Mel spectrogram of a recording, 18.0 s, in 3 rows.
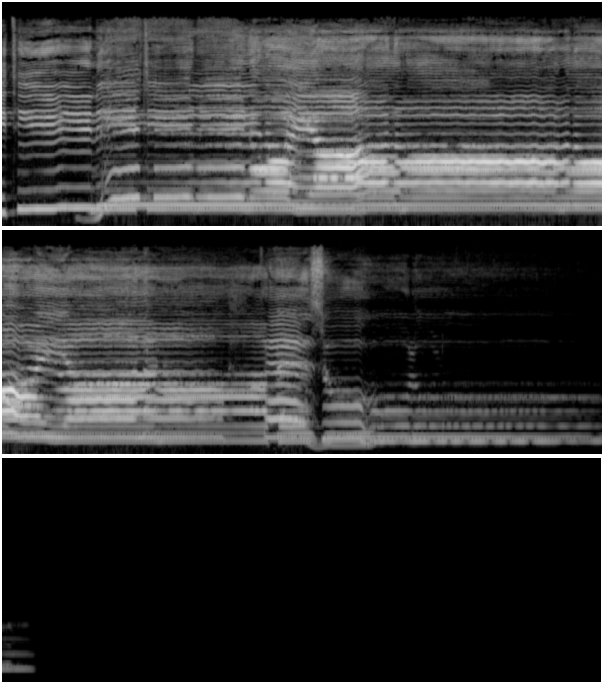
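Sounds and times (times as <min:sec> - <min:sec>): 
three-part singing: 0:00.0 - 0:12.3.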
